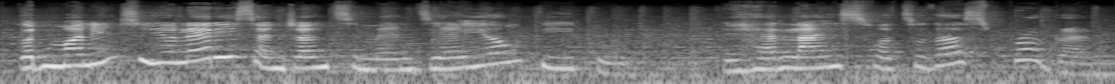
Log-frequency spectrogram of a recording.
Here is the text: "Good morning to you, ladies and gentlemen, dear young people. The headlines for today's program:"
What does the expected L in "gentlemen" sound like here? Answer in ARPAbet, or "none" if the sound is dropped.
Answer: none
